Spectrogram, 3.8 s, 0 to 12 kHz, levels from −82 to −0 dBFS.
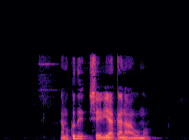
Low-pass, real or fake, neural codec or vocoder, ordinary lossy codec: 7.2 kHz; real; none; MP3, 48 kbps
